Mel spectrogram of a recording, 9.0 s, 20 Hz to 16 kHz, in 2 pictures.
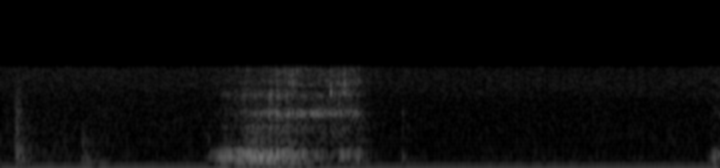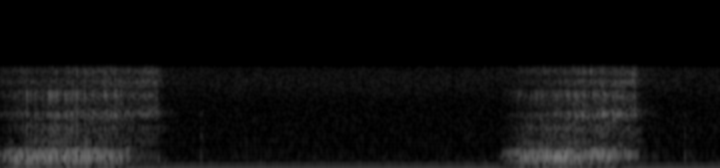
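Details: Someone found asleep on the stairs at 4 am, snoring: three loud, rattling snores about three seconds apart, roughly 19 breaths a minute, with quiet pauses between.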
